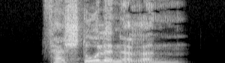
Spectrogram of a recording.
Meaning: strong dative masculine/neuter singular comparative degree of verstohlen
- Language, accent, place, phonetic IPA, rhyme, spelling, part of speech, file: German, Germany, Berlin, [fɛɐ̯ˈʃtoːlənəʁəm], -oːlənəʁəm, verstohlenerem, adjective, De-verstohlenerem.ogg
